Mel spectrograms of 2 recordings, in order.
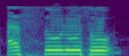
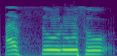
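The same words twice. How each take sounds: Both takes have the same delivery.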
